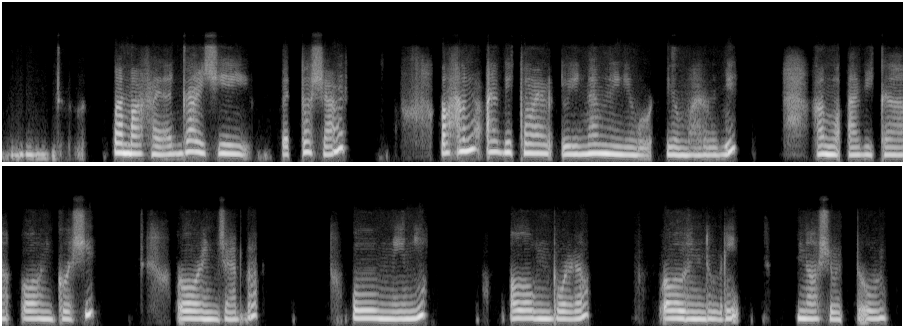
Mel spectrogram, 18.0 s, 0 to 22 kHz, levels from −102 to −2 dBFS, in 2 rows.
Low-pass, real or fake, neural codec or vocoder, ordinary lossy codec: 7.2 kHz; fake; codec, 16 kHz, 0.5 kbps, FreqCodec, larger model; Opus, 32 kbps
